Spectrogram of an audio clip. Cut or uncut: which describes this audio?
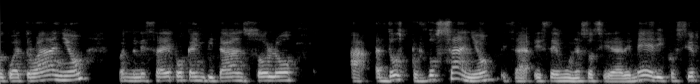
uncut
